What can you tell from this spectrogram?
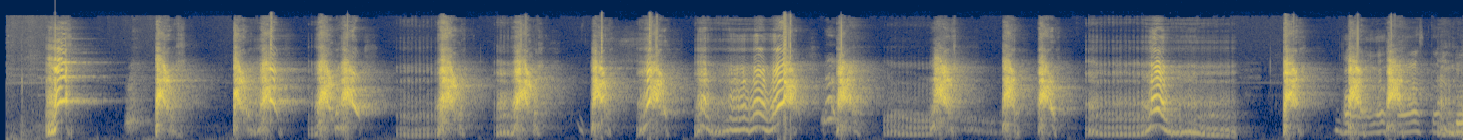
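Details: Angry small toy poodle barking indoors; sharp, high, yappy barks in quick bursts of two or three, mixed with snarling growls between them, continuing steadily for fifteen seconds.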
